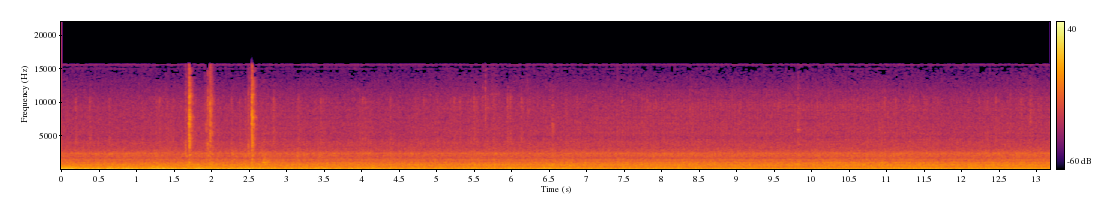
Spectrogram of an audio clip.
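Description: Diesel railcar engine running steadily, heard from the driver's cab. It eases to a quieter, even hum over the first few seconds, with a few short sharp clicks about two seconds in.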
